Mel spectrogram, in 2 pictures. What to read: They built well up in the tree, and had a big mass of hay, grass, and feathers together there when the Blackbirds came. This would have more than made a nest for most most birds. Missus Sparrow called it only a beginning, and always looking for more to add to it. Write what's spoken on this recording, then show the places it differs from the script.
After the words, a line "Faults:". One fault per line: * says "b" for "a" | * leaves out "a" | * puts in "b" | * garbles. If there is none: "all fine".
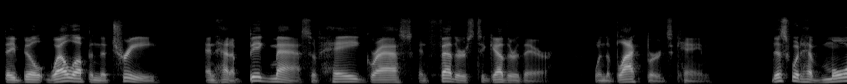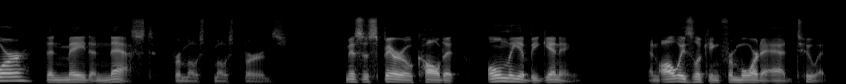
They built well up in the tree, and had a big mass of hay, grass, and feathers together there when the Blackbirds came. This would have more than made a nest for most most birds. Missus Sparrow called it only a beginning, and always looking for more to add to it.
Faults:
all fine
